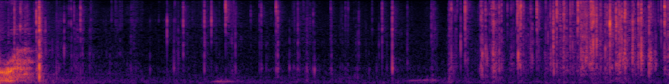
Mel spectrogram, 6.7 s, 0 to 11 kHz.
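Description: A 1983 Topps baseball card rack pack being ripped open by hand: bursts of crinkling and tearing wrapper, sparse at first and then dense and loud toward the end, close to the microphone.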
